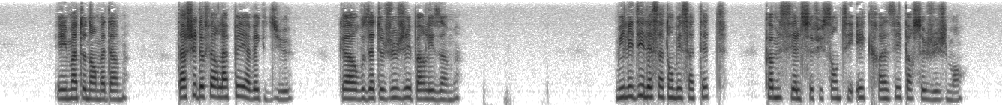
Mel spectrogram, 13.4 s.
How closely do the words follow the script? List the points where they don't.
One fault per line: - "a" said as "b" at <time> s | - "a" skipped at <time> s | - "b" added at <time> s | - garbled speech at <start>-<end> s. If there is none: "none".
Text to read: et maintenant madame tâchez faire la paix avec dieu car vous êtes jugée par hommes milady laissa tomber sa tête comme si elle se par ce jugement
- "de" added at 2.6 s
- "les" added at 5.7 s
- "fût sentie écrasée" added at 10.8 s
